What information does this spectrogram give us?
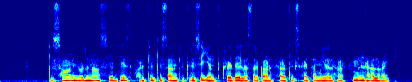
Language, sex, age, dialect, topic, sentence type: Magahi, male, 36-40, Southern, agriculture, statement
